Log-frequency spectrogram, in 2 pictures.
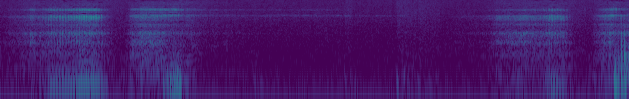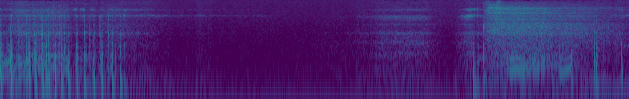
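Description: Loud, rattling snores with quieter breaths in between, irregular in spacing, typical of snoring during sleep.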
